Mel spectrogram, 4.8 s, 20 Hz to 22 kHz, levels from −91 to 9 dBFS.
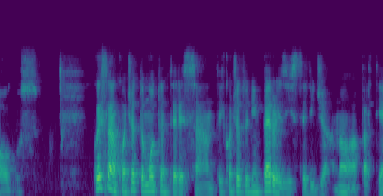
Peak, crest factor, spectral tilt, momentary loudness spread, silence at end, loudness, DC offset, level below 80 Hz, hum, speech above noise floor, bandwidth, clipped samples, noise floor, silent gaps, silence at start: -10 dBFS; 22 dB; -5.5 dB/octave; 20 LU; 0 s; -30 LUFS; under 0.1%; -72 dBFS; none; 21 dB; 8 kHz; under 0.1%; -51 dBFS; none; 0 s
